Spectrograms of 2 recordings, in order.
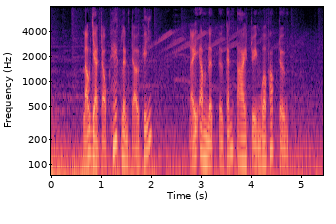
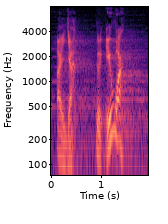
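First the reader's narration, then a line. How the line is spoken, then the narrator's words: Alarmed, restrained angry shout. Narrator (Vietnamese): Mã Linh Nhi hốt hoảng, thu âm lực lại phần lớn, giận dữ quát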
